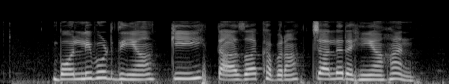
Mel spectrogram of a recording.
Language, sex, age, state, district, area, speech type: Punjabi, female, 18-30, Punjab, Rupnagar, rural, read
